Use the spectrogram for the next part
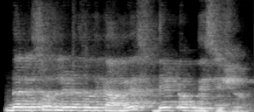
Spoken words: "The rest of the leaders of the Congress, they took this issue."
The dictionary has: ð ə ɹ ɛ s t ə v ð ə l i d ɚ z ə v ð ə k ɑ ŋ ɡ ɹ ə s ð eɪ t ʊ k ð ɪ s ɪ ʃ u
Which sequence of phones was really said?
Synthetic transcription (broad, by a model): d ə ɹ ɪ s ə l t l i d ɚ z ə v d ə k ɑ ŋ ɡ ɹ ə s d eɪ t ʊ k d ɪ s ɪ ʃ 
